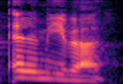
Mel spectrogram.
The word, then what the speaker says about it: amoeba: So the eighth one here is that the old water park River Country was actually closed due to a deadly amoeba. – Amoeba, sorry. It's spelled way different than it sounds.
